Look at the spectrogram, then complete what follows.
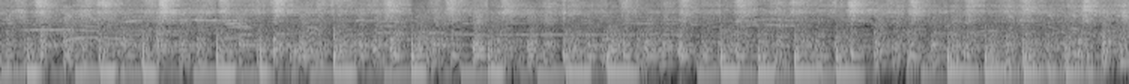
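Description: Badaga folk dance music with a steady drum beat, accompanying a circle dance.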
